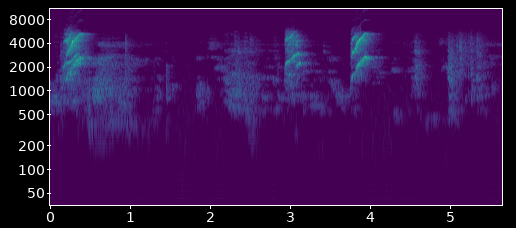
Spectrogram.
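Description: Caged canary giving short rising calls: one at the start, then two close together about three seconds in.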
